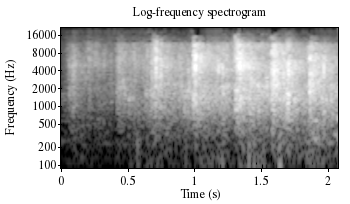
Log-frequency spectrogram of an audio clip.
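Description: An audience applauds, a dense wash of overlapping claps that swells slightly after the start and holds steady at a moderate level, with no voices.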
